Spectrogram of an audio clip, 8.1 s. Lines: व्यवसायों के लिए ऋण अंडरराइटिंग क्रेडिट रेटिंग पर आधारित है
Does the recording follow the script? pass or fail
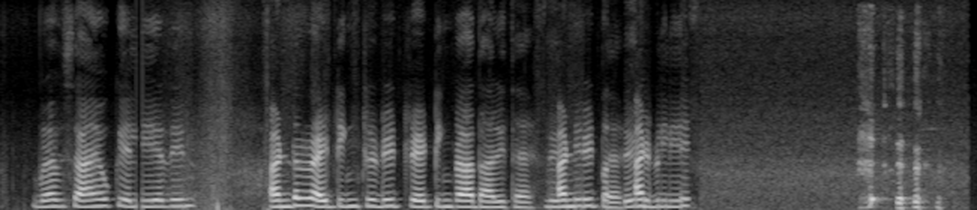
fail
